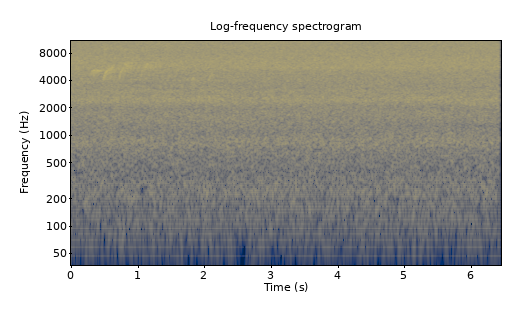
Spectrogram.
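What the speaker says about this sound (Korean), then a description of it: "물소리 좋죠" A mountain stream rushes steadily through a shaded valley near Seongbulam in Yangsan, producing a dense, continuous broadband wash of flowing water that stays even and close throughout.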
